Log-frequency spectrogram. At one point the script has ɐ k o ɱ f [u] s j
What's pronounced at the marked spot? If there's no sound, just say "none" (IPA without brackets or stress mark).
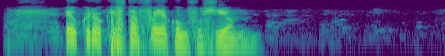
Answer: u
